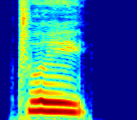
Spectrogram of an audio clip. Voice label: "追", Chinese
